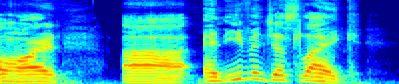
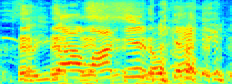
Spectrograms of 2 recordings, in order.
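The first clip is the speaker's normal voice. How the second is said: louder, higher, laughing through the quote; laughing mock pep talk; 9 semitones higher, 5 dB louder than usual. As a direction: play-act an urgent order, cracking up. Retelling the hero's words while laughing.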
